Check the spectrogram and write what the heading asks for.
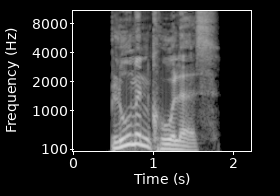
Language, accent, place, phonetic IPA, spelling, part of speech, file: German, Germany, Berlin, [ˈbluːmənˌkoːləs], Blumenkohles, noun, De-Blumenkohles.ogg
- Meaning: genitive singular of Blumenkohl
